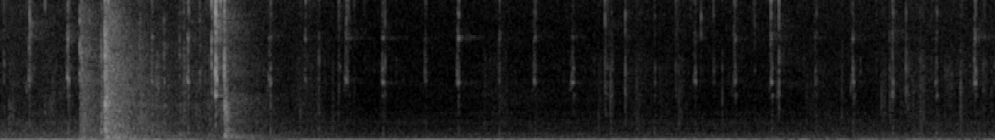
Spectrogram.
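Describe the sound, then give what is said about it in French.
Quiet metallic snipping from a men's barber's scissors: two sharper cuts near the start, then a steady run of light, rapid clicks over a low background hum. No one speaks. “Ciseaux, coiffeur, kapperskaar.”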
